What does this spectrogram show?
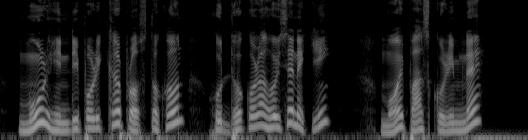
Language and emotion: Assamese, fearful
